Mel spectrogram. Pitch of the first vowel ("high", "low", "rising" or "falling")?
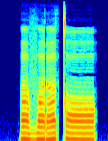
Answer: low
